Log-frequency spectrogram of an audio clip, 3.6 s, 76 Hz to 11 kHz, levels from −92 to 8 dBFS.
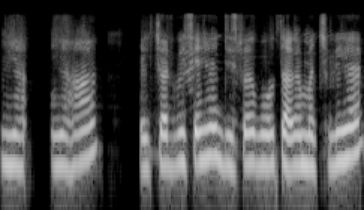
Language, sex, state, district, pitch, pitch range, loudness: Hindi, female, Bihar, Jamui, 230 Hz, 225-245 Hz, -19 LUFS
